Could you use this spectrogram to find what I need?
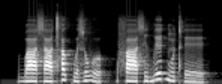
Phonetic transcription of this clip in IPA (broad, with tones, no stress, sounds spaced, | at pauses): b aː˨ s aː˨ tʰ a˦ kʷ ɛ˨ z ʊ˦ β ʊ˨ | f aː˨ s i˨ b eː˦ ɡ͡b ũ˨˦ tʰ eː˨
